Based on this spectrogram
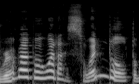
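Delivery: very high-pitched, silly cartoon voice. Describing a cartoon dog playing a chained ghost, quoting him in a funny Goofy voice. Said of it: "funny, goofy voice going".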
